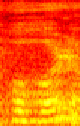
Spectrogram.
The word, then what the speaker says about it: Gogol: Alors c'est Mykola Gogol. Mykola Gogol, voilà. Tout à fait. Alors j'aurais dû même écrire Hohol, parce qu'en fait en ukrainien le que se prononce peu.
